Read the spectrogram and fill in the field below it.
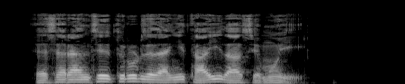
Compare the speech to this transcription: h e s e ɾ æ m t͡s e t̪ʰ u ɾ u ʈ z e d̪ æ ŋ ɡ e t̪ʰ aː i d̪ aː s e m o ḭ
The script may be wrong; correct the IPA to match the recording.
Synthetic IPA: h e s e ɾ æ n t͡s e t̪ u ɾ u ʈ z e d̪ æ ŋ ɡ i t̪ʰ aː i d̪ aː s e m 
